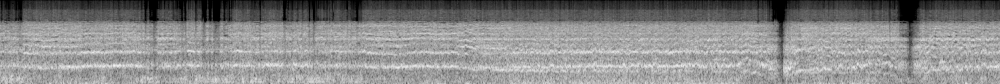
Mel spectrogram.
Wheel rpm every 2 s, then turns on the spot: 220, 230, 210, 160, 130.
none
